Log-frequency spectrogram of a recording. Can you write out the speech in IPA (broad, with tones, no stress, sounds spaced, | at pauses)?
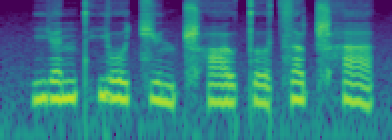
j ɛ˥ n t̪ʰ j o˥˩ ʊ̯ t͡ɕ y˨˩ n ʈ͡ʂʰ ɑ˧˥ ʊ̯ t̪ ɤ˨˩ t͡s ä˥ ʈ͡ʂʰ ä˥˩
